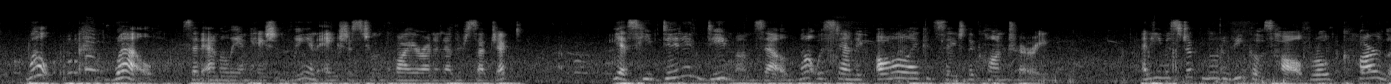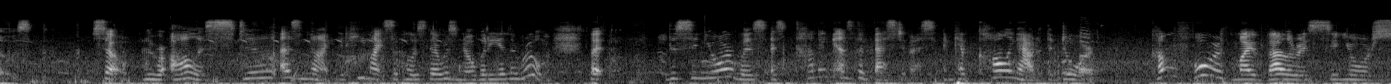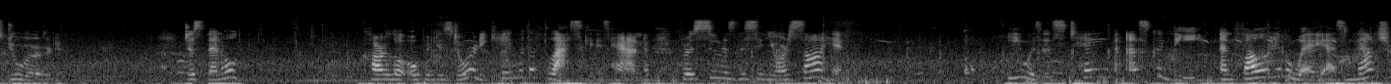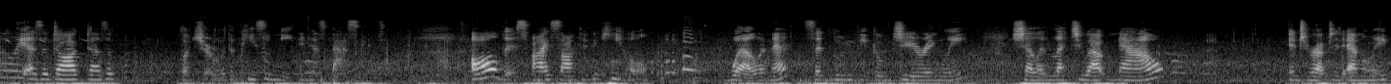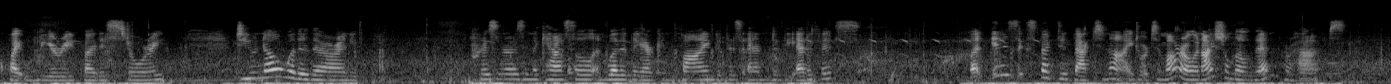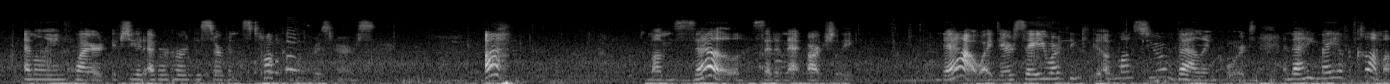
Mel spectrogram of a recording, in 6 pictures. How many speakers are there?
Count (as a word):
one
